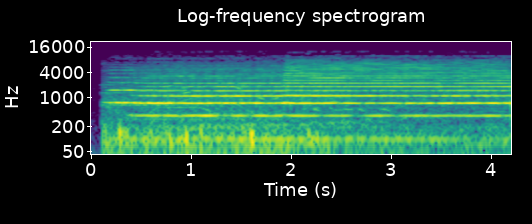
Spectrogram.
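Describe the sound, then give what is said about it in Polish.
Old vintage locomotives on a railway: a long, steady horn blast holds for several seconds over a low mechanical rumble, loud and continuous throughout. “Przywieźliśmy tutaj stare, zabytkowe lokomotywy.”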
